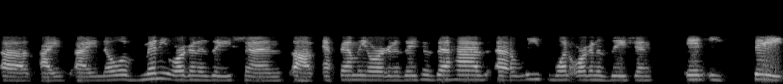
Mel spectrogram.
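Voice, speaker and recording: At a moderate pace, a woman speaks in a flat, monotone voice. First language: Spanish. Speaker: certified teacher and family advocate. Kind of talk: online meeting discussion. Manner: halting with repetitions.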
